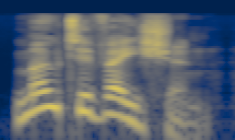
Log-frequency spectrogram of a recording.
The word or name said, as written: motivation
